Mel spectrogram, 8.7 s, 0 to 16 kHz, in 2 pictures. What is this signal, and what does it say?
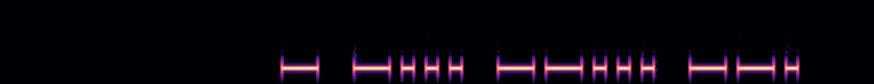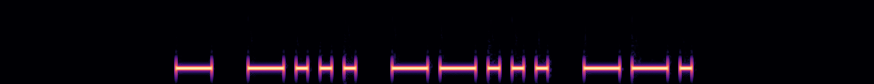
Morse code, heard as a keyed tone, about 21 wpm, 700 Hz. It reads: TB7G TB7G
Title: DXCC-100 Call Signs - 4 Characters - Repeated 2x - 20wpm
